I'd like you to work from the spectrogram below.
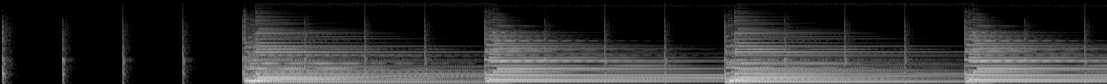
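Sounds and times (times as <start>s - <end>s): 
fingerstyle chords: 2.4s - 11.0s.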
